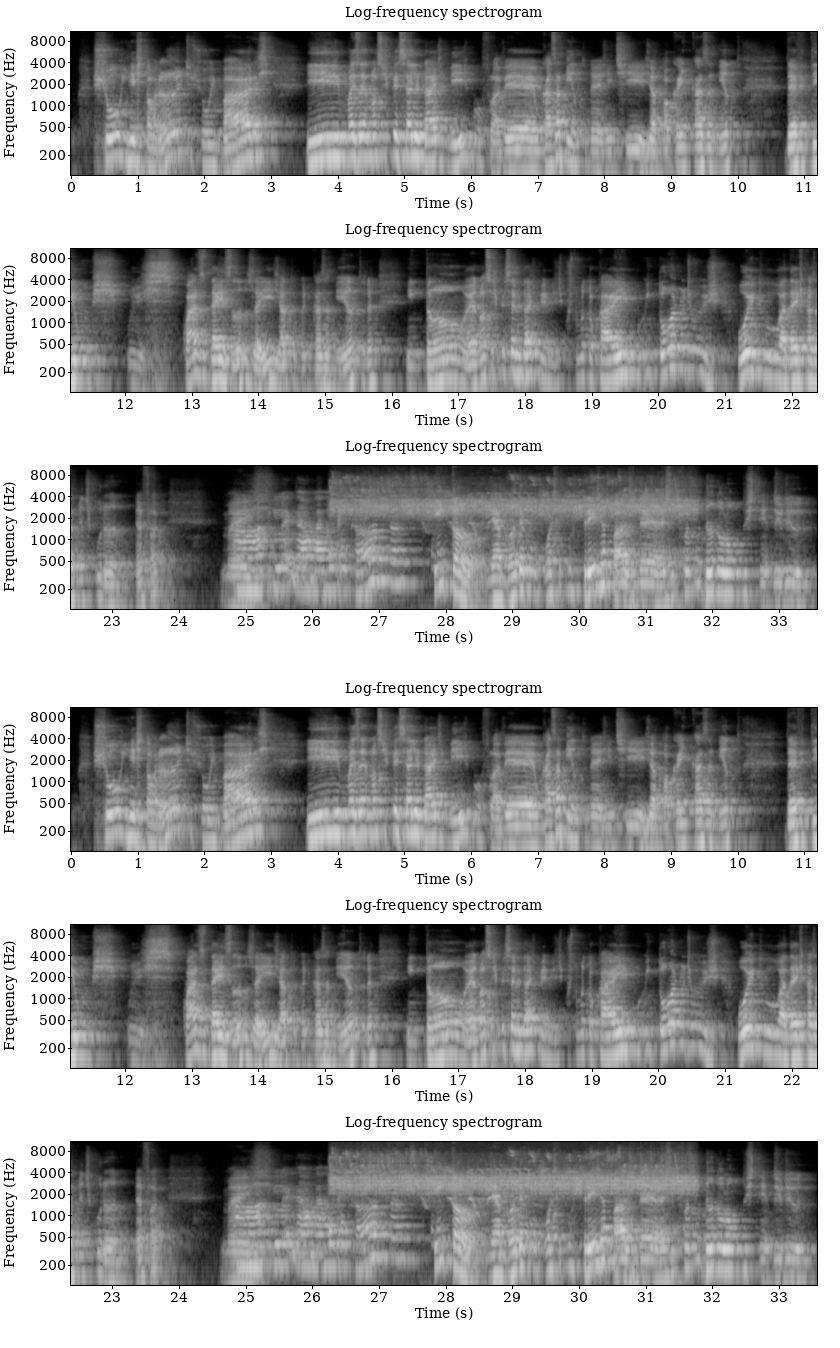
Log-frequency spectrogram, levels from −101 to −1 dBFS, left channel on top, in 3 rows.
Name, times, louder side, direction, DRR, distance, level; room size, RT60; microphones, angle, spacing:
voice 1, 0.1-23.7 24.7-25.3 27.8-33.4, equal, ahead, 0 dB, 1.2 m, -26 dB
voice 2, 24.8-27.5, left 1 dB, 70° left, 0 dB, 3.9 m, -28 dB
sound 1, 26.2-31.8, right 5 dB, 25° right, 0.8 m, -31 dB
30.0 x 10.5 x 2.5 m, 0.98 s
head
